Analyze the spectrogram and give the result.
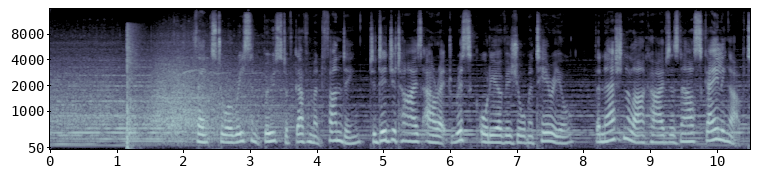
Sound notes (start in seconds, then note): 1.0 starter gun pops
